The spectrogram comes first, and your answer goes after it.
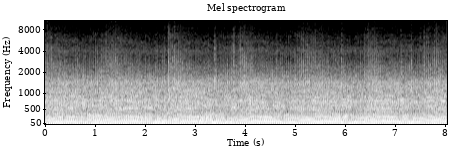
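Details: Husqvarna LTH 1438 riding mower, 13.5 engine, reported to shoot flames through the carb; first start before repairs, choke not closed: stumbling, misfiring beat with sharp backfire pops; mower shop suspected loose cam gear, unconfirmed.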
